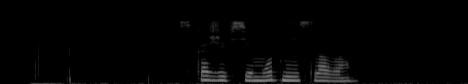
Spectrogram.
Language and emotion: Russian, neutral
